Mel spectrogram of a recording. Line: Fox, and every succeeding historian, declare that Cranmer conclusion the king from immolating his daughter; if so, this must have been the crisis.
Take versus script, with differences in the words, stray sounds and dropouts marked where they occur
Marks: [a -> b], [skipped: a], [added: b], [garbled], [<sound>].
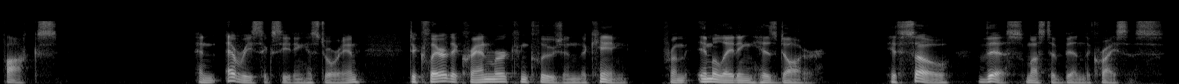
Fox, and every succeeding historian, declare that Cranmer conclusion the king from immolating his daughter; if so, this must have been the crisis.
